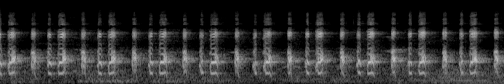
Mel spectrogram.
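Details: Chukar partridge call, presented as a hunter's chukar sound: rapid chuckling notes repeated about twice per second in a steady, even rhythm, each note bright and clipped with strong overtones.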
